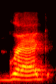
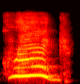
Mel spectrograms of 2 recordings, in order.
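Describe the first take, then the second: First: It is called in a repetitive, nagging tone. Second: It is called in a delighted, excited tone.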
